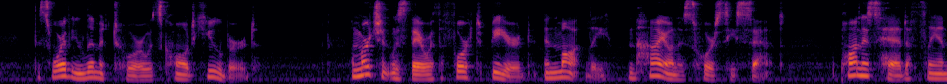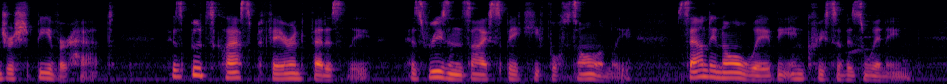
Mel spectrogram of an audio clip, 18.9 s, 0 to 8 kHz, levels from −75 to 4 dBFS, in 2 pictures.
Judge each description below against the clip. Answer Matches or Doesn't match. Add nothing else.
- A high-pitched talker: Doesn't match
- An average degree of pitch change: Doesn't match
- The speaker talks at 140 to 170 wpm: Matches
